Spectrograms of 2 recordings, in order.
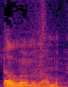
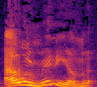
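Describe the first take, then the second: First: The word is pronounced the non-British way. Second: The word is pronounced the British way. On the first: "If you're not British" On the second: "The proper way to say aluminum. If you are British"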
